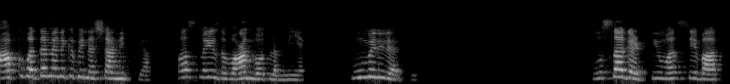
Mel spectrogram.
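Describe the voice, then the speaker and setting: A woman's voice: sits high, bright, forceful tone. A young woman, an actress, talking straight to the camera in a rambling, apologetic way, with headphones on and English phrases mixed in. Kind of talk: emotional personal address to camera.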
